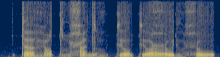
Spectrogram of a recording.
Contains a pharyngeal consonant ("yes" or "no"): yes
